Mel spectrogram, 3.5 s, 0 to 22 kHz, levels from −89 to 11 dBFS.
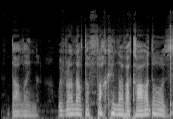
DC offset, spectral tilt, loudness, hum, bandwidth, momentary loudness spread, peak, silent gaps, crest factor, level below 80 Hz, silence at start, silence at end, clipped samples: under 0.1%; -5 dB/octave; -22 LUFS; none; 13.5 kHz; 15 LU; -2 dBFS; none; 22 dB; -42 dBFS; 0.25 s; 0 s; under 0.1%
